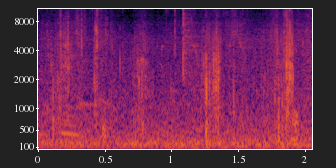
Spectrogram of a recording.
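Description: Footsteps of two people jogging slowly in running shoes on asphalt, a few separate footfalls at uneven spacing.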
